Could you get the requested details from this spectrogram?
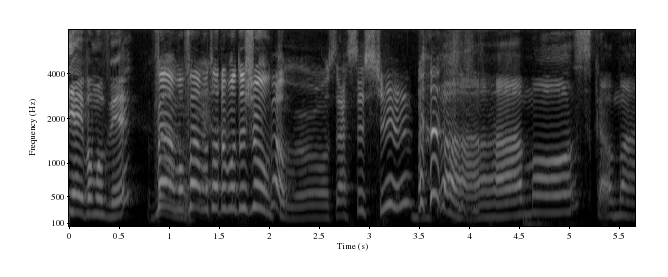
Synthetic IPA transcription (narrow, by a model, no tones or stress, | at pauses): iaivɐ̃mʊveɾ | vɐ̃mʊvɐ̃mʊst̪od̪ʊmũd̪ʊʒũɐ̃mvɐ̃mʊzasist͡ʃiɾvɐmʊskama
